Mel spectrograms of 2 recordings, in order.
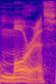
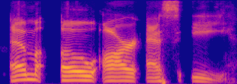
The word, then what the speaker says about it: Morse: be talking about samuel morris and that was my name in morris code so first off i love that i love the pronunciation m o r s e you really think morris not morse so first of all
